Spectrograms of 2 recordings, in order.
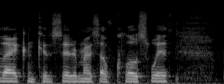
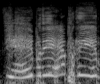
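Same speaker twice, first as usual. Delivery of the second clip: high excited voice; 6 dB louder than usual. Real, not acted. Fumbling for a name.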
